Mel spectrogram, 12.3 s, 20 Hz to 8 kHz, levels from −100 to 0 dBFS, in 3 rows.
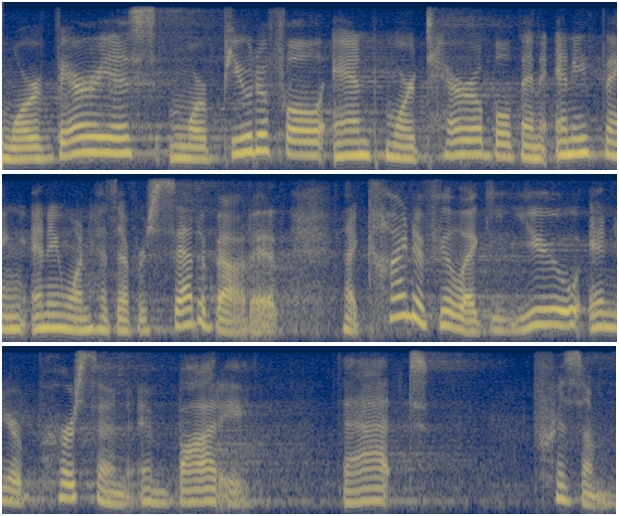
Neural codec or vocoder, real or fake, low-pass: none; real; 7.2 kHz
